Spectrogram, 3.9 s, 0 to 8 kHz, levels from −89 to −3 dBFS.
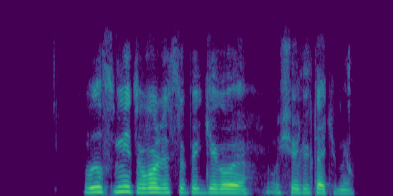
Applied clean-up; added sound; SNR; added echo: neural mask model Resemble Enhance denoiser.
